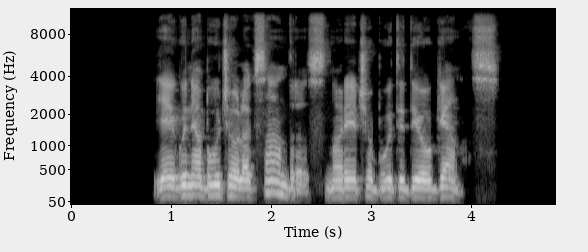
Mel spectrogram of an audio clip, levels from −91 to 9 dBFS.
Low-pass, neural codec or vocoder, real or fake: 10.8 kHz; vocoder, 44.1 kHz, 128 mel bands every 256 samples, BigVGAN v2; fake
